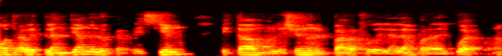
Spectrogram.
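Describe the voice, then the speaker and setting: The tone is dark and mellow, with ordinary pitch variation. Delivery moves at a moderate pace. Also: man. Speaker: Bible teacher. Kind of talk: Bible study teaching.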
